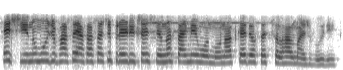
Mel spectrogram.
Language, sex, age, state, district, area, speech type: Kashmiri, female, 18-30, Jammu and Kashmir, Anantnag, rural, conversation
